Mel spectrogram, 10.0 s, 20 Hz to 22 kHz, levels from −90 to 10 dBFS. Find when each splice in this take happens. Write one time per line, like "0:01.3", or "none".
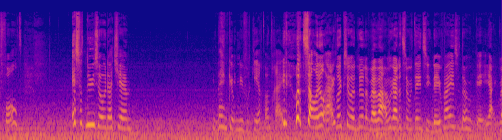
0:04.3
0:04.7
0:06.7
0:08.8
